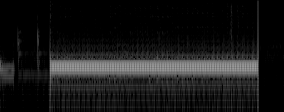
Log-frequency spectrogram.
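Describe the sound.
A telephone tone during a call transfer: a loud, steady, unbroken tone of about two seconds that starts abruptly and cuts off sharply, leaving silence.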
